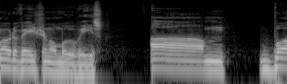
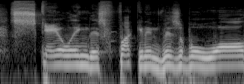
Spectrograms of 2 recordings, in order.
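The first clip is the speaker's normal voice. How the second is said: ordinary talk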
